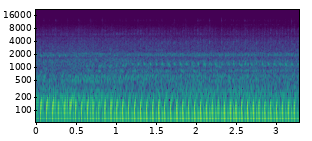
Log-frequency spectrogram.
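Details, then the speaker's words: 1987 Honda 3813 lawn tractor engine, revived after years abandoned, started without clutch or radiator fan fitted; slow, even, quiet low thump at a very low idle, no smoke. Normal, smooth idle. "man just listen to that thing per thing is so quiet and it can idle down so low"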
